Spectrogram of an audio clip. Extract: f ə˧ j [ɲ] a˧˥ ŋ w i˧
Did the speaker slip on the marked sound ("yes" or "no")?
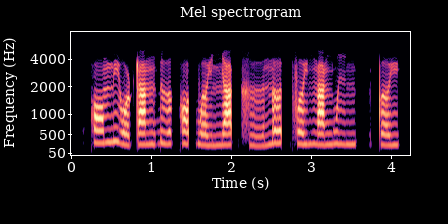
yes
